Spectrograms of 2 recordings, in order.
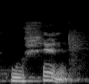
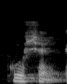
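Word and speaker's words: quotient: result निकल के आता है उसको बोलते हैं कशेंट इसको बोलेंगे कशेंट स्पेलिंग देखना है q यू ओ टी आई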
